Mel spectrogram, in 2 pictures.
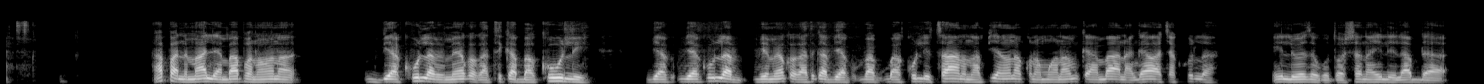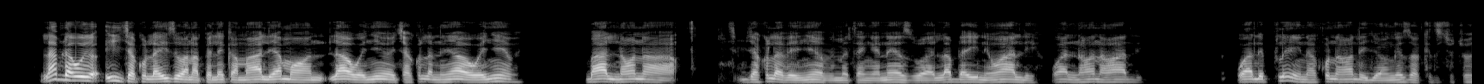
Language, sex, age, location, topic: Swahili, male, 18-24, Nakuru, agriculture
